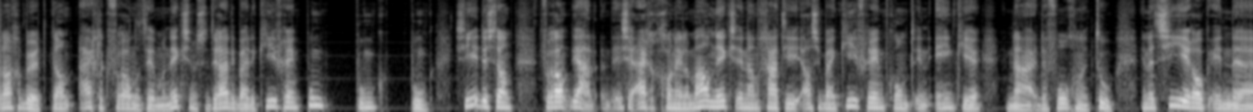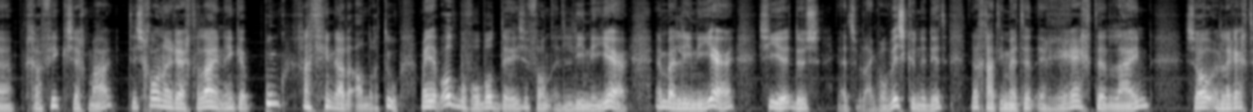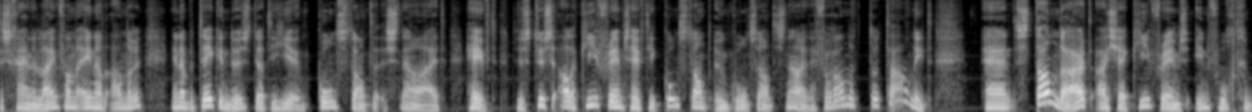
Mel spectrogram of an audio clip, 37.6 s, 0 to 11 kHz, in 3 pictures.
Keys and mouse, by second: 4.3 space, 5.2-9.4 drag, 10.2 middle click, 11.5 click, 12.1 middle click, 13.7-15.8 drag, 16.9 t, 19.0 middle click, 20.4-24.4 drag, 25.7 space, 28.4 space, 29.0 click, 30.1 click, 31.3-33.4 drag, 33.9 click, 37.2 t.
